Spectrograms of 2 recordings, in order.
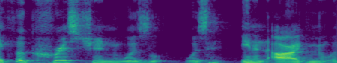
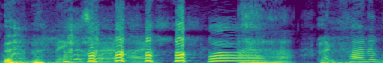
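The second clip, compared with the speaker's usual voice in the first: high, loud laugh breaking through the words; can't hold back the laughter as he talks; 10 semitones higher, 12 dB louder than usual. Real, not acted. Podcast host laughing at his own point to his guest. Laughs mid-sentence while explaining.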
